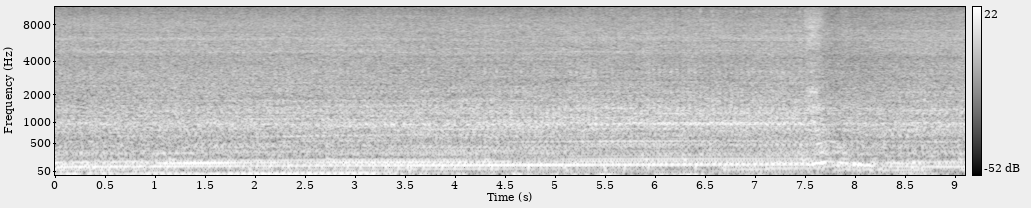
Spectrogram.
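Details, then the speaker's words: 1947 Ford F100 with Ford 302 V8 just after swapping a poorly running Holley for an Edelbrock carburetor, air cleaner on, freshly started: smooth, even idle with steady low rumble, no stumble or misfire; electric choke heard kicking in; normal idle. "all right that sounds pretty good that fired up pretty quick this thing feels awesome"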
